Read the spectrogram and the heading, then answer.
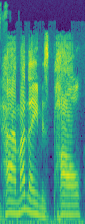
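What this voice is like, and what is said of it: Put-on Southern US accent. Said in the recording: “read it in a southern accent ... Sounds really good in a southern accent.”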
